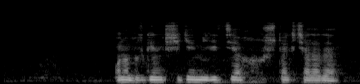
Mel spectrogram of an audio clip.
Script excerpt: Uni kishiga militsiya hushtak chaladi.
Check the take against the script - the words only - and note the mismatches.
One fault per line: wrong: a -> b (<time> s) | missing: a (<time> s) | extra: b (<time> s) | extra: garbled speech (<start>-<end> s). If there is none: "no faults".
extra: buzgan (1.4 s)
